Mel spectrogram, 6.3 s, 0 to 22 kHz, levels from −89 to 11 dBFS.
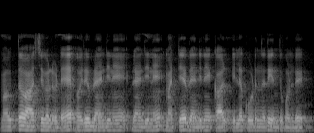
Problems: low volume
